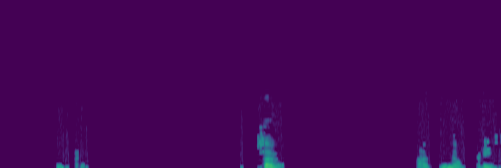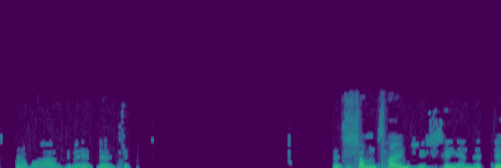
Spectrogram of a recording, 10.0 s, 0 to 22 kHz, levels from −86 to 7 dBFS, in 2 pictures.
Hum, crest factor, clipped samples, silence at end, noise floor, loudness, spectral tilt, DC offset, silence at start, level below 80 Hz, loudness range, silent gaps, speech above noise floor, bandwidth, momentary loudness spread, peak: none; 22 dB; under 0.1%; 0 s; under -90 dBFS; -34 LUFS; -6 dB/octave; 0.1%; 0.55 s; -52 dBFS; 6 LU; 0.90-2.37 s, 2.45-2.53 s, 2.87-4.13 s, 4.67-4.73 s, 5.05-5.13 s, 6.42-6.50 s, 6.57-7.84 s, 7.95-8.29 s; over 58 dB; 10.5 kHz; 17 LU; -14 dBFS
